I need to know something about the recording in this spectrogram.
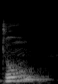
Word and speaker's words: tomb: You don't say tomb. No, B is silent. Tomb.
